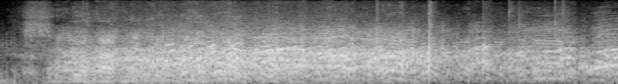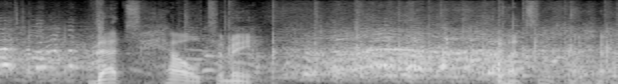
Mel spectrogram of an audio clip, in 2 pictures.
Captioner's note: laughter; lots of laughter; more laughter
